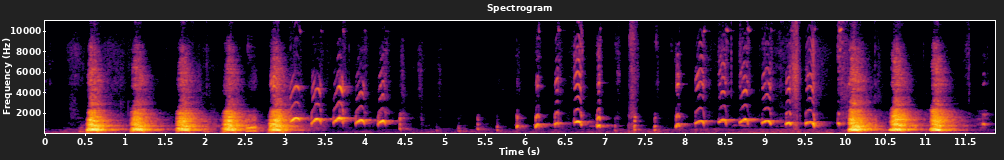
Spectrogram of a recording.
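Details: Blue Pit Bull puppies, Raven's offspring, twenty-four days old: a string of five steady barks gives way to a long series of high, thin, bending whimpers and squeals, ending in three more barks.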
